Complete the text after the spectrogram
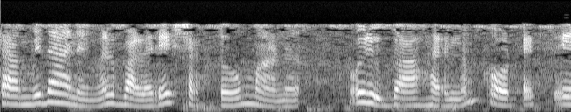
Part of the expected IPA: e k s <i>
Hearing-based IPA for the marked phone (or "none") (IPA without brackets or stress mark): e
